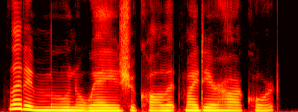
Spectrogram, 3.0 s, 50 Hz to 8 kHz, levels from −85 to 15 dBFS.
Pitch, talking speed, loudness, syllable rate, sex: 205 Hz, 220 wpm, -15 LUFS, 4.9 syllables/s, female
